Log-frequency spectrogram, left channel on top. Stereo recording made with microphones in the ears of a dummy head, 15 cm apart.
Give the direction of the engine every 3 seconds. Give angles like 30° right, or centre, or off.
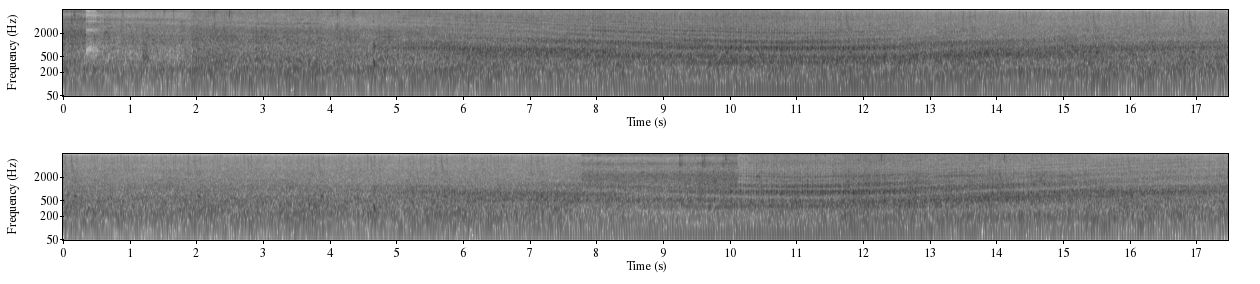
70° left, 60° left, 50° left, centre, 50° right, 70° right.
